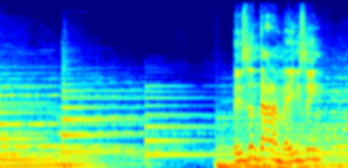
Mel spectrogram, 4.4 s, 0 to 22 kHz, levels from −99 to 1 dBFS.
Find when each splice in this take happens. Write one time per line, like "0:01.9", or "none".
none

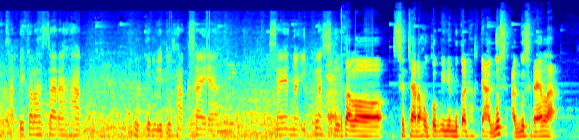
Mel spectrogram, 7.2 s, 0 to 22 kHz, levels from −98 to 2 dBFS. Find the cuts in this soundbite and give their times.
0:04.3

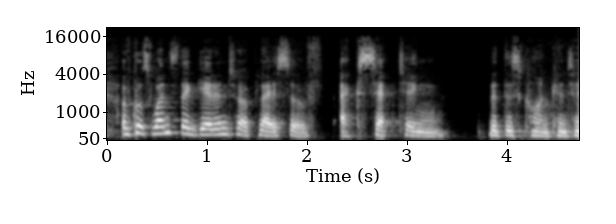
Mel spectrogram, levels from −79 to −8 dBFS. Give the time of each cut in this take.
0:03.6

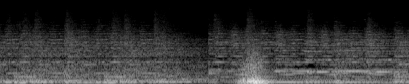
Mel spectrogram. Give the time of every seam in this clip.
0:01.9

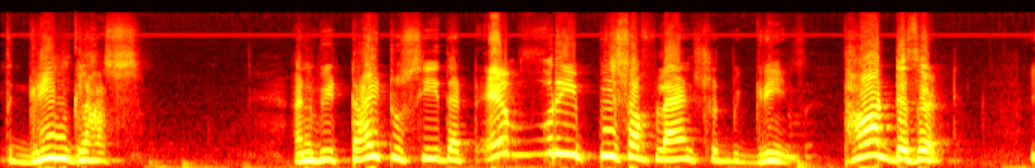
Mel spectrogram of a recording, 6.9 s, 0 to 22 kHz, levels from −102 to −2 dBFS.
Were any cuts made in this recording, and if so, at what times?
0:05.5

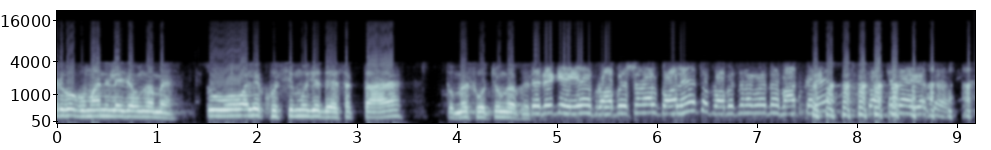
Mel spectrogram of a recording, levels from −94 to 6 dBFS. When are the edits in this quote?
0:01.4

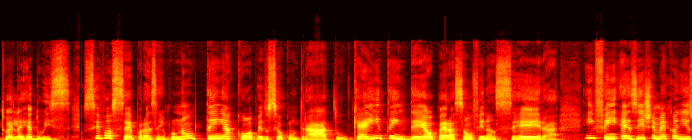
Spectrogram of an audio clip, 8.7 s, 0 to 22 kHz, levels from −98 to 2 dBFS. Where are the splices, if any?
0:01.0

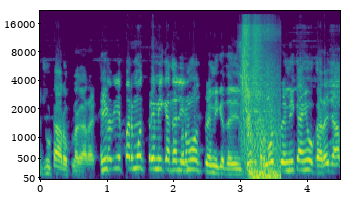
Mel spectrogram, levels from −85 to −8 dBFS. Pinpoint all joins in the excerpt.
0:03.2

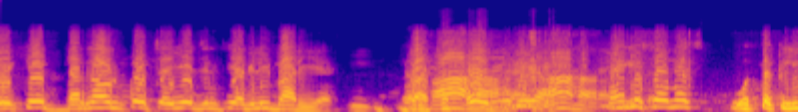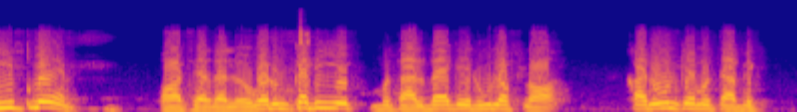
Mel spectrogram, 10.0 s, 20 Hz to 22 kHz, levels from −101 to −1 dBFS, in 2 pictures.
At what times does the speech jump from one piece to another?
none

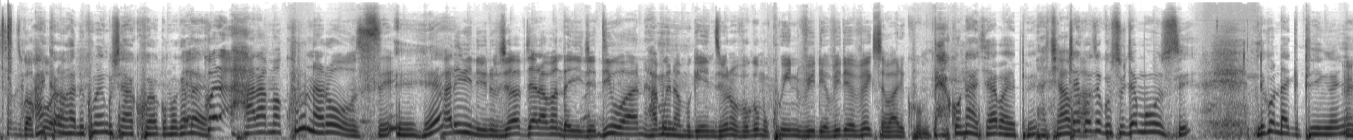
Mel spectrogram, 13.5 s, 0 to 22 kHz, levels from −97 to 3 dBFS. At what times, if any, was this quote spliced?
none

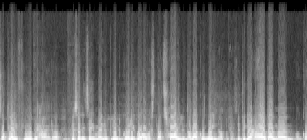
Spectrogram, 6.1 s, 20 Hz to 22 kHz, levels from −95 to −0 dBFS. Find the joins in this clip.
0:04.6

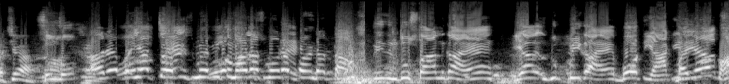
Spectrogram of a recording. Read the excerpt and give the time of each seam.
0:03.6

